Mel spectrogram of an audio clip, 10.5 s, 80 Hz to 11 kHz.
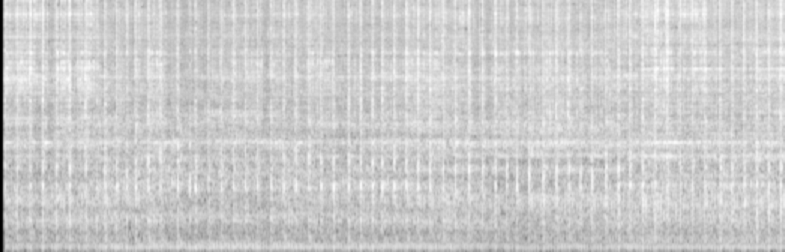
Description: my 95 pw80 is making a rattleing noise even after i put in a new piston and rings a day ago, Pretty much ony like 1 hour of running time on it sense rebuild.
